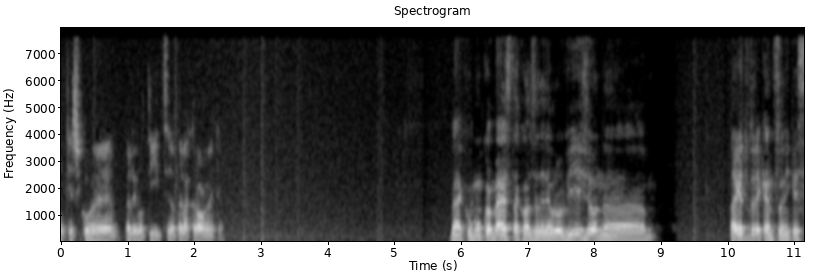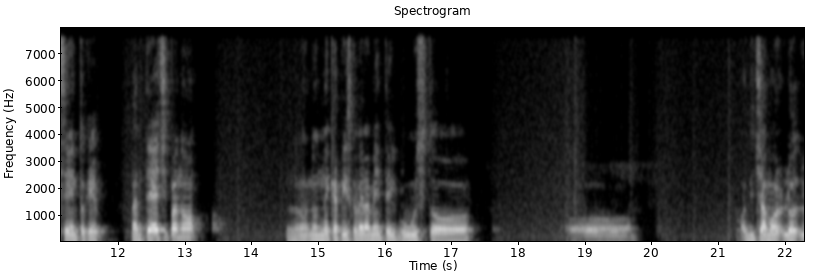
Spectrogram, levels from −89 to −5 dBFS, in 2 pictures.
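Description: At 6.14 to 6.20 s a faint repeat of the speech trails it by 264 ms, about 15 dB down. This is an echo leak, most likely a loudspeaker on the far end whose echo canceller let some of the returned sound through. On a spectrogram it shows as a weaker copy of the speech harmonics shifted later in time.

From 6.21 to 13.41 s the background is gated by the echo canceller, which pulls the microphone down hard, by up to about 40 dB and for roughly three seconds in total. The room tone drops out and returns. On the waveform the noise floor collapses to near flat, and on a spectrogram the band up to 8 kHz goes dark.

Within that span, from 10.30 to 11.43 s, the echo leak returns at the same 264 ms delay, about 20 dB below the speech. At 13.41 to 13.56 s a last faint trace, about 30 dB down, appears as the gating releases.

Gating of the background comes back from 15.01 to 20.12 s, again with drops of up to about 40 dB totalling roughly three seconds. 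It returns once more from 21.74 s to the end of the clip for about half a second, showing the same sudden holes in the noise floor.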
